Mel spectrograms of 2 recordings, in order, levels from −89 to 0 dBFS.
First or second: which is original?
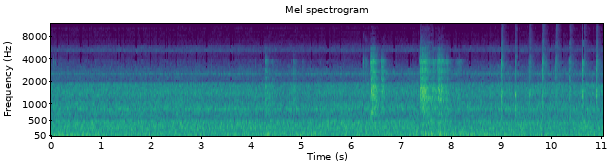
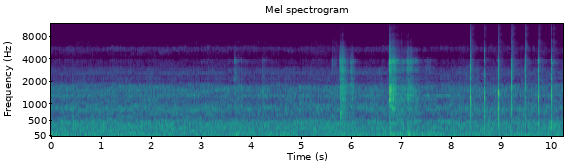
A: first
